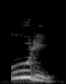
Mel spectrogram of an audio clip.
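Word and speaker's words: 우리: example uri not but uri more like an aras so when it's in between vowels or when it's in the first character spacing it's pronounced more like an r now we pronounce it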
